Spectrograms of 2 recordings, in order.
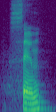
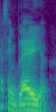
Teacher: Pelo mesmo motivo de heróico, porque a gente está falando de uma palavra que é paroxítona. A sílaba forte é a penúltima.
